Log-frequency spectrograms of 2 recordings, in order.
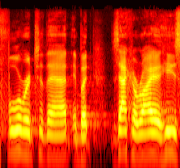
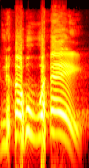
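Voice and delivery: very loud, high mom outburst; hammed-up interrupting mother; emphatic refusal; 11 semitones higher, 14 dB louder than usual. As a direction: cut in with a big, loud protest. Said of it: "it's an emphatic no".

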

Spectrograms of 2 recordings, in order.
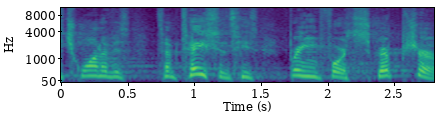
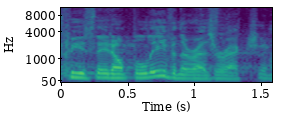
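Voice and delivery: ordinary talk, nothing marked

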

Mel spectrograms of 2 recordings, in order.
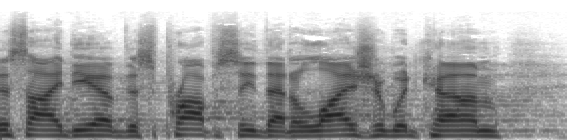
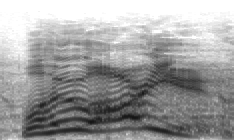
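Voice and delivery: high, loud burst of exasperation; exasperated; 11 semitones higher, 5 dB louder than usual. Acted. Fed-up delegation questioning John, exasperated. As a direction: throw up your hands and demand an answer. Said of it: "you can almost hear the exasperation".

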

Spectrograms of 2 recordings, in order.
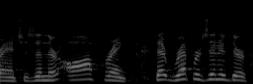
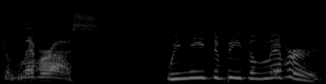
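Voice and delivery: higher, pleading crowd cry; the crowd's plea climbing higher; crowd yelling; 7 semitones higher than usual. Retold or imitated.

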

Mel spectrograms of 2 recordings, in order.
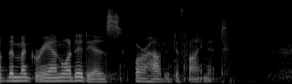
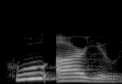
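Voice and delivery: slow, louder, stern demand; stern caterpillar; 6 dB louder, slower than usual. A narrator's reading. The caterpillar sternly questions Alice, slow and stern. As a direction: drag each word out like a stern caterpillar. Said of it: "said the caterpillar sternly".

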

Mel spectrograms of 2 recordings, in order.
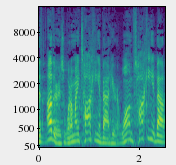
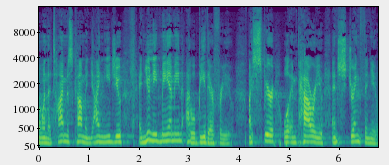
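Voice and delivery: usual speaking voice

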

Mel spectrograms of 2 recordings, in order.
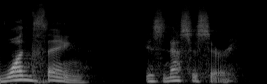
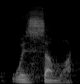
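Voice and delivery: ordinary delivery

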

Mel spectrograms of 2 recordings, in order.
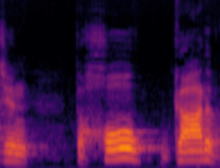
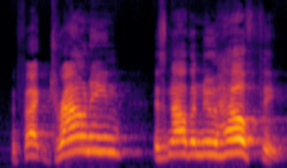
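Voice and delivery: loud, high, confident pronouncement; know-it-all academic voice; lecturing theory; 9 semitones higher, 10 dB louder than usual. Acted. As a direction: announce it like a fad. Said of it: "the theory says".

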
